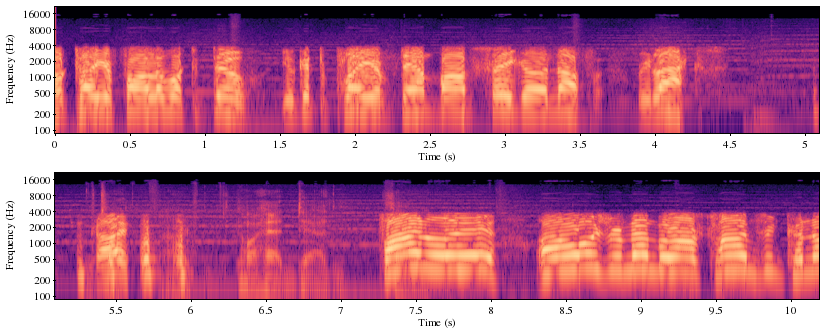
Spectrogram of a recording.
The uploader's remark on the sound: His dad jumps on the line to relive some romantic moments live on the air!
